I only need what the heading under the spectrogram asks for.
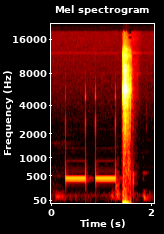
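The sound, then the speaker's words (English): An outgoing phone call's ringback tone sounds a steady double ring, two short even pulses, then a sudden loud, harsh burst of noise cuts in as the ringing stops. “Answer the phone. Please don't answer.”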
